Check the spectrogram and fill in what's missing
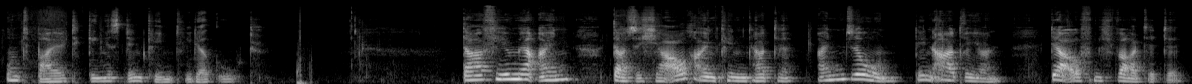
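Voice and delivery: usual speaking voice

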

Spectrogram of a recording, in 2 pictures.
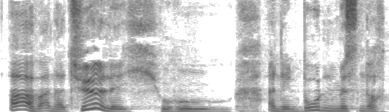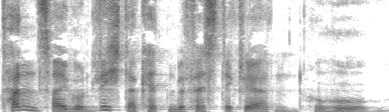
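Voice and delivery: lightly voiced elder owl; a hint of an owl's hoot; hooting uncle owl. A narrator's reading.

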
